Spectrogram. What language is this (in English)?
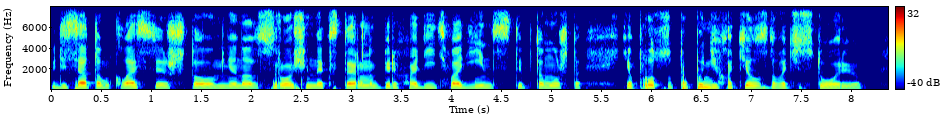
Russian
